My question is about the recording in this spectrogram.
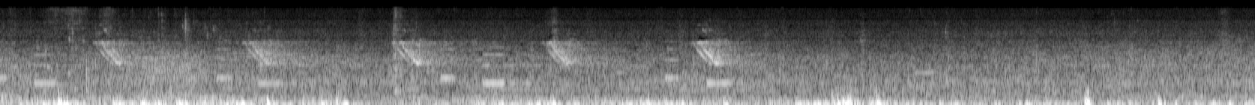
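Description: A bird calling: a descending whistled note repeated about once a second, six times, stopping about five seconds in, over a low rumble with occasional thumps.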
